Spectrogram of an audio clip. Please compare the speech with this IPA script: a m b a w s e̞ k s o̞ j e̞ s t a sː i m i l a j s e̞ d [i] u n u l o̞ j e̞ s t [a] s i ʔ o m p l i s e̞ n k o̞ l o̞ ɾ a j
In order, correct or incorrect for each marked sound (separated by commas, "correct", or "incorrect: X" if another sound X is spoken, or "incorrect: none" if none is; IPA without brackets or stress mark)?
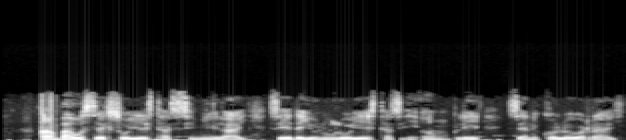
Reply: incorrect: j, correct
